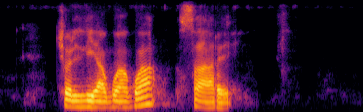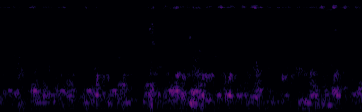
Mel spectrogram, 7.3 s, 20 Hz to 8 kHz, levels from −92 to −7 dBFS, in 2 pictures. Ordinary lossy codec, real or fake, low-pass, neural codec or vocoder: Opus, 32 kbps; fake; 7.2 kHz; codec, 24 kHz, 6 kbps, HILCodec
